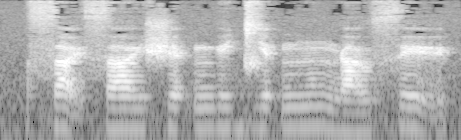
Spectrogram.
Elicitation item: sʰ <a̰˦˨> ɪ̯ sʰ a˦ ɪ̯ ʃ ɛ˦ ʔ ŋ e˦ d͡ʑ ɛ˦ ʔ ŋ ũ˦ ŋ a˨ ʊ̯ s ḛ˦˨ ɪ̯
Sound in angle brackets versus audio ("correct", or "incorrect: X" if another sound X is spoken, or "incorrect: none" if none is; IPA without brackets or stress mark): correct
